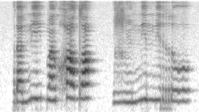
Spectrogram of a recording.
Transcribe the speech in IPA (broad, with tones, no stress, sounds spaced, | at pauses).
ɾ a˨ mʲ ɛ̃˦ j b ã˧ χʷ æ˦ dˤ ə˦ | ɮ ĩ˨ mʲ ɛ˦ mʲ ə˧ r oː˧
